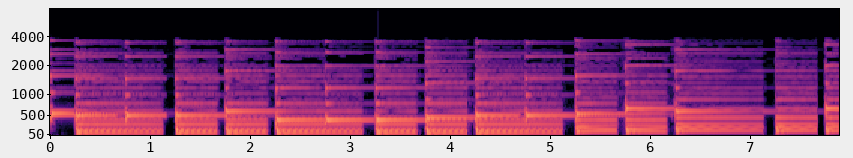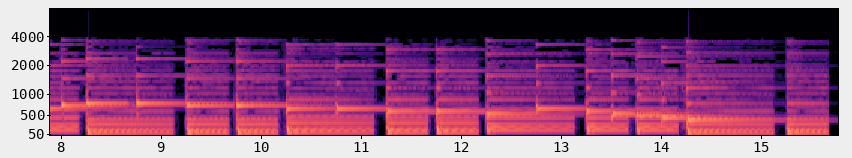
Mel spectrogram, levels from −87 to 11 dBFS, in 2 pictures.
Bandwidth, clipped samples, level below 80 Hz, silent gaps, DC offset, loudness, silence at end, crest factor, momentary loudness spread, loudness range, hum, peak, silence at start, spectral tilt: 4 kHz; under 0.1%; -36 dBFS; none; under 0.1%; -19 LUFS; 0.1 s; 18 dB; 5 LU; 1 LU; none; 0 dBFS; 0 s; -12 dB/octave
